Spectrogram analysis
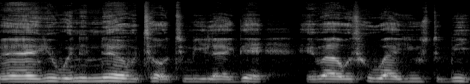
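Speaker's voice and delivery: slow, low, soft, drawn-out wounded voice. Retelling how Sam answered a man who talked down to him: imitating Sam, slow and low. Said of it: "he just talked so slow and low".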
